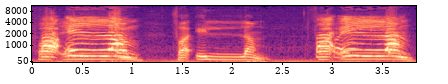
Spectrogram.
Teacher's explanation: गुन्ना नहीं होगा यहाँ पे, गुन्ना के बग़ैर इदगाम होगा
